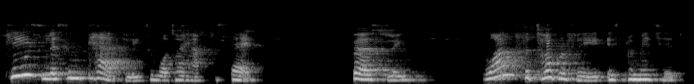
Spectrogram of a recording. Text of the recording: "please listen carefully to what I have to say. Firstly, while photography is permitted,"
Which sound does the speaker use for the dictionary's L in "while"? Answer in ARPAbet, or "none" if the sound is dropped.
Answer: N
